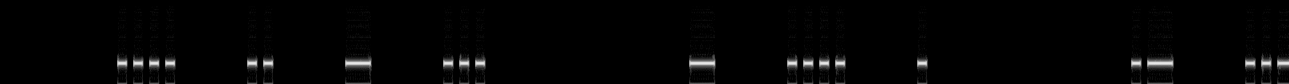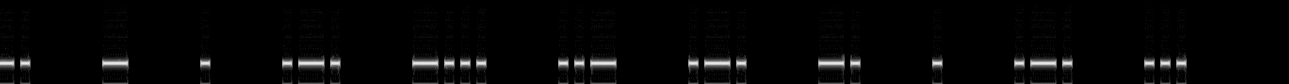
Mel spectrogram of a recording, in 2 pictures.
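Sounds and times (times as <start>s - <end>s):
morse code at 5 wpm: 1.2s - 1.7s, 2.5s - 2.8s, 3.5s - 3.8s, 4.4s - 4.9s, 6.9s - 7.2s, 7.9s - 8.5s, 11.3s - 11.8s, 12.5s - 13.2s, 13.9s - 14.2s, 15.7s - 16.3s, 17.0s - 17.8s, 18.5s - 19.1s, 19.8s - 20.4s, 21.1s - 21.5s, 23.0s - 23.6s, 24.3s - 24.8s.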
